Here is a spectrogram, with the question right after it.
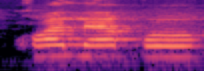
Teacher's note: لام کو نہیں موٹا کر دیں گے قاف کی وجہ سے, اور قاف پہ قلقلہ کریں گے اور قلقلہ بھی مستعلیہ ہی ہوگا, موٹا.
